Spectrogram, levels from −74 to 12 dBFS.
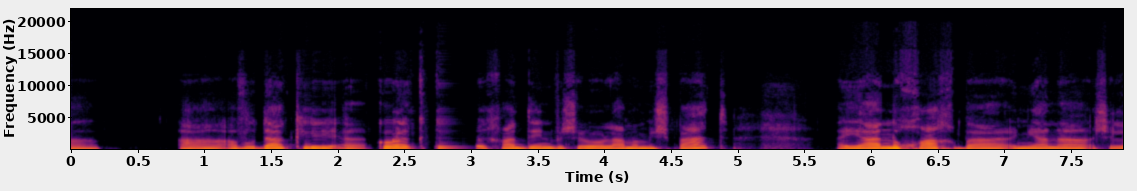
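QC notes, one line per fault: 1.75–2.75 s, repeated packet loss (robotic sound): choppy speech with pieces missing; seven gaps up to 82 ms were patched by repeating preceding audio, covering over a third of the stretch.
2.76–3.06 s, long network dropout: speech turns into a smeared, fading buzz with no silence before returning; likely a longer stretch of audio never arrived and was filled by extending the last sound.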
